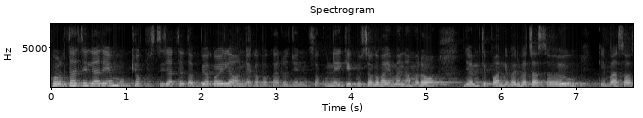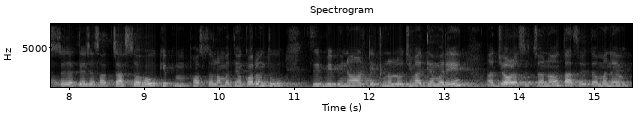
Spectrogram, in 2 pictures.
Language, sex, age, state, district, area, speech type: Odia, female, 18-30, Odisha, Khordha, rural, spontaneous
